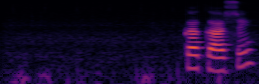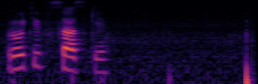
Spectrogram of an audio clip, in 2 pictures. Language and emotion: Russian, neutral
